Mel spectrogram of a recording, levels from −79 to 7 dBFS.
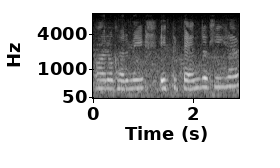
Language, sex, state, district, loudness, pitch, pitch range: Hindi, male, Maharashtra, Gondia, -17 LUFS, 270 Hz, 265-305 Hz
